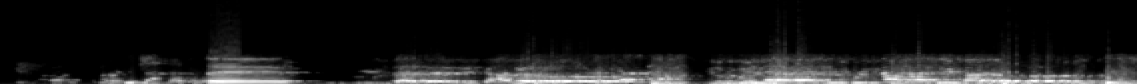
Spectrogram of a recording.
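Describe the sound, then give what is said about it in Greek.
Fans of Ekrixi chant slogans in unison during a time out in a match. Loud, drawn-out phrases rise and fall in rhythmic bursts with short breaks between them, starting with a sharp collective shout. “Ακούμε εδώ τα συνθήματα από την έκρηξη.”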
